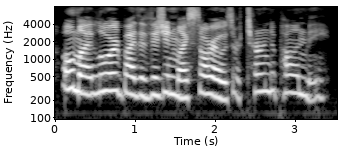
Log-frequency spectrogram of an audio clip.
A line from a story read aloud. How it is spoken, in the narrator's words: Daniel fell down and cried out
